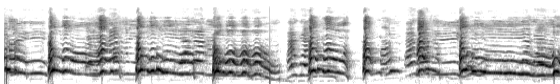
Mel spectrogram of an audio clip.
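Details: Dusty the Dachshund howls an affectionate "I love you" to his owner, a string of drawn-out, wavering harmonic howls, each starting with a sharp rise then sliding and trembling, separated by brief breaths.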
